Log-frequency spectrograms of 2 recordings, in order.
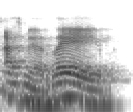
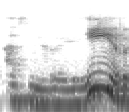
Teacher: con acento en la I, en la débil, en la cerrada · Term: hiato acentual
